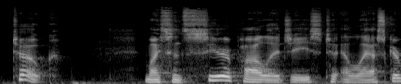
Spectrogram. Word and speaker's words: Tok: in throughout the videos you'll hear us refer to talk but it is actually pronounced to my sincere apologies to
